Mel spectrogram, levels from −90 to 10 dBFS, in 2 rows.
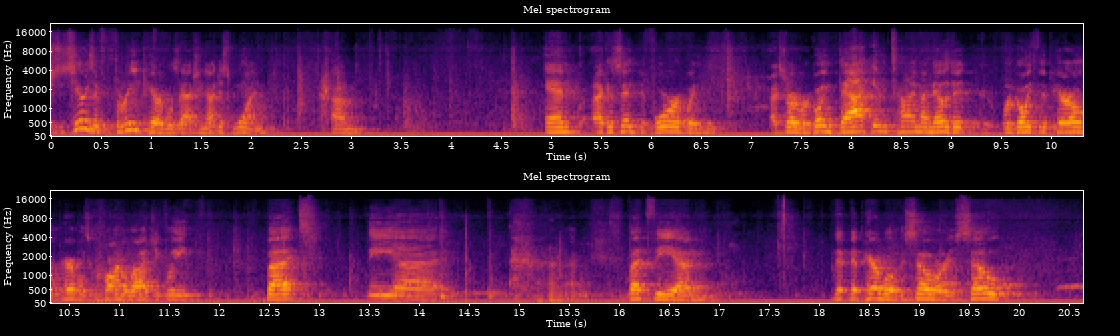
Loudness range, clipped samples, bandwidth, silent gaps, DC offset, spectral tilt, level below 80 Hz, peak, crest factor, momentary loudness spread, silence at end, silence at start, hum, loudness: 9 LU; under 0.1%; 16.5 kHz; none; under 0.1%; -6.5 dB/octave; -52 dBFS; 0 dBFS; 20 dB; 22 LU; 0 s; 0 s; none; -18 LUFS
